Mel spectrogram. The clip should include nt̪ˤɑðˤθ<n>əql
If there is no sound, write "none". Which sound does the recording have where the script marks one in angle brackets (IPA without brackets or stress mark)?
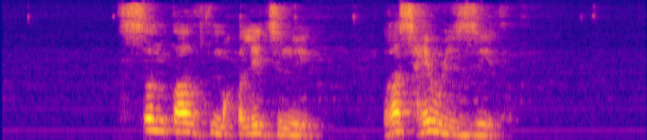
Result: m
